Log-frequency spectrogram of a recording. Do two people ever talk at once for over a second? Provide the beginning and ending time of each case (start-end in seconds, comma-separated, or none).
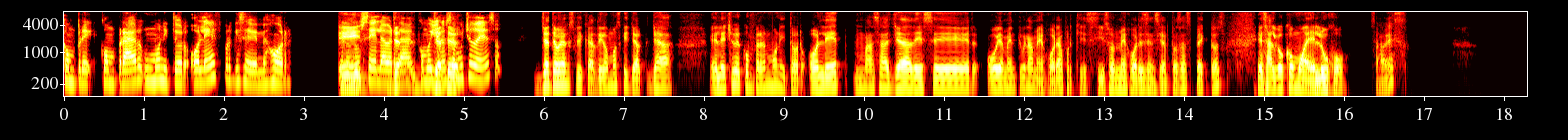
3.4-5.0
